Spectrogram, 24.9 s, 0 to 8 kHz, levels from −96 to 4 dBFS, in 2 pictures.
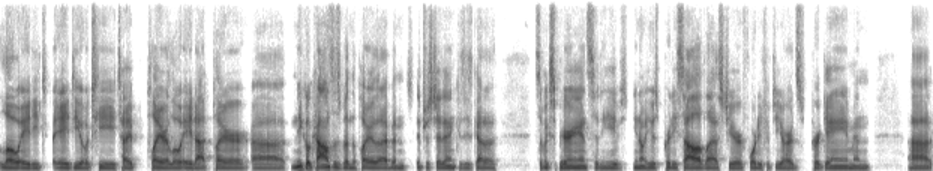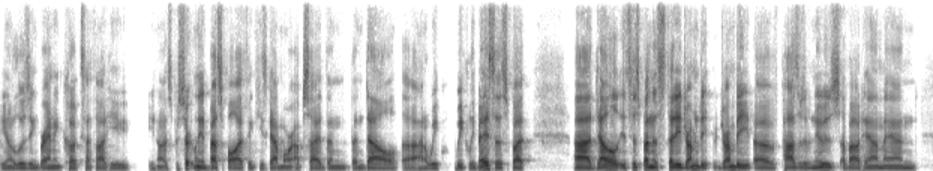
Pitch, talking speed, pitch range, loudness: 90 Hz, 220 wpm, 85-90 Hz, -25 LUFS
